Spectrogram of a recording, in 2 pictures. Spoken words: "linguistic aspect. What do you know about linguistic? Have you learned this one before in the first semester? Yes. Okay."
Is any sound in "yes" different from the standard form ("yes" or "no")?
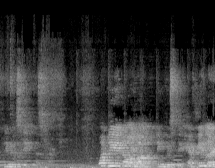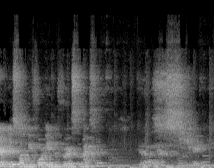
yes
